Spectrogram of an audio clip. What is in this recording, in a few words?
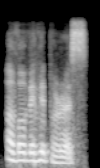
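"ovoviviparous", Indian English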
